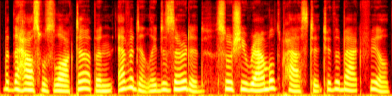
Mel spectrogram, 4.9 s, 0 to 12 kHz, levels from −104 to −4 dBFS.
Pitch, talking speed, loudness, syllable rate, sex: 220 Hz, 220 wpm, -15 LUFS, 5.5 syllables/s, female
